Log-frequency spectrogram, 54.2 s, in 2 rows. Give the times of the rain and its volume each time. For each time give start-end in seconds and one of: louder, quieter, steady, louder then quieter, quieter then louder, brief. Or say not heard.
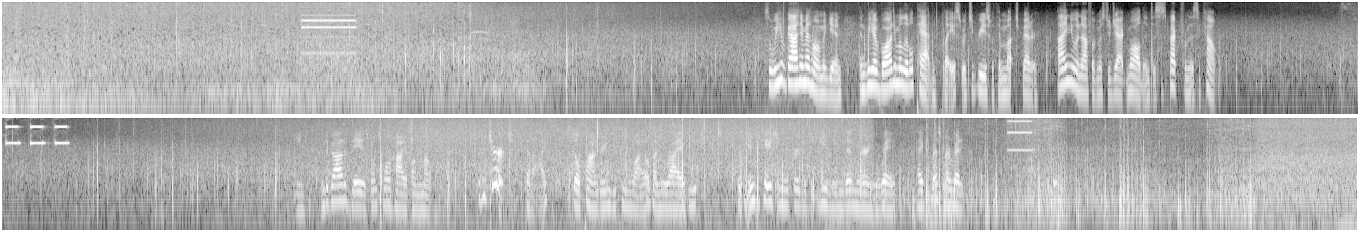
0.0-54.1 quieter then louder.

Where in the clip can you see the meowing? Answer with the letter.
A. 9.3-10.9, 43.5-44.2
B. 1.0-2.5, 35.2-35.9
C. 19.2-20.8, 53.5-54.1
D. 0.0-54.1
A.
